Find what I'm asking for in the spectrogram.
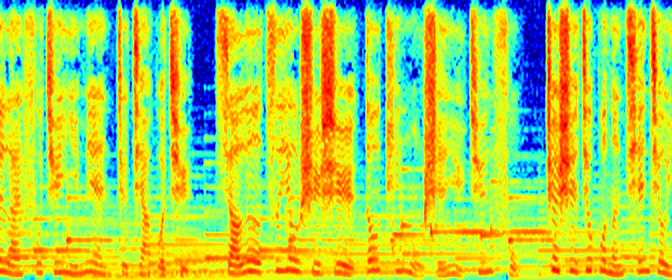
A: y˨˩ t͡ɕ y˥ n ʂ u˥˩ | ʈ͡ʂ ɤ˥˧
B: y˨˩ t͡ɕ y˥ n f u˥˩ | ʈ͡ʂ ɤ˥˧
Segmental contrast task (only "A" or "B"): B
